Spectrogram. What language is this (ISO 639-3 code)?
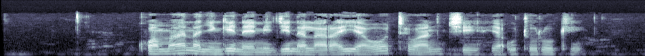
swa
